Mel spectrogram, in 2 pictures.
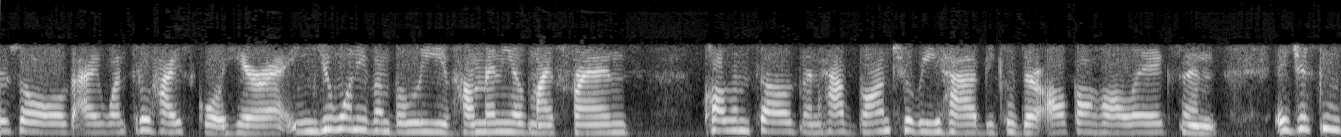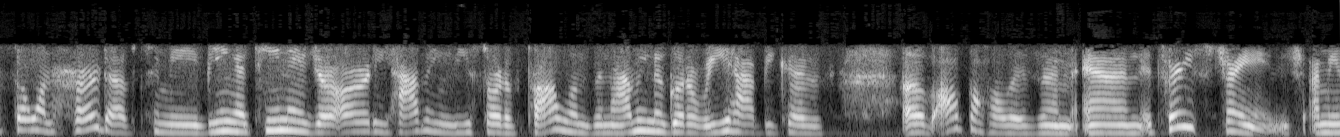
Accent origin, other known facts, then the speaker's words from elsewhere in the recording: Spain; now in United States; I'm talking about growing up in Spain.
